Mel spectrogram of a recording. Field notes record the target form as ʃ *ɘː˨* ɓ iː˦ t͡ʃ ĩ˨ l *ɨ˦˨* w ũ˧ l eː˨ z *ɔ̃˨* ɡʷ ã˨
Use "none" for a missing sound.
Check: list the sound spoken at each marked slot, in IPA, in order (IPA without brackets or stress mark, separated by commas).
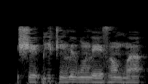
eː˨, ɨ˦˨, ɔ̃˧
